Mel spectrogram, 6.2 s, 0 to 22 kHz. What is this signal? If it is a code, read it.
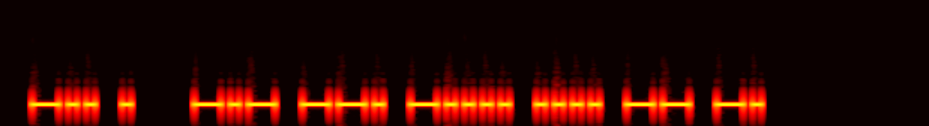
Morse code, heard as a keyed tone, about 21 wpm, 700 Hz. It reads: DE KG6HMN
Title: USA Callsign DE Callsign 20wpm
